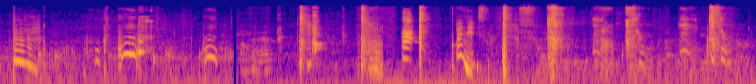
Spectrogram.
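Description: Several small, abrupt infant sneezes mixed with baby squeals and adult voices, some background music; ordinary baby sneezing.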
